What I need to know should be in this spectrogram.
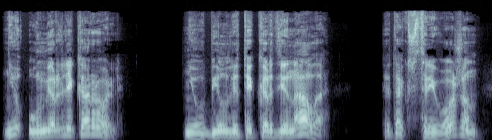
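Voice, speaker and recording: A man reading an audiobook, voicing a cool, brooding musketeer who speaks in a low, hollow, measured way. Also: big pitch swings, darkish tone, dry recording, studio quality, lightly acted. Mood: grave. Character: cool, brooding older musketeer, grave and commanding.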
